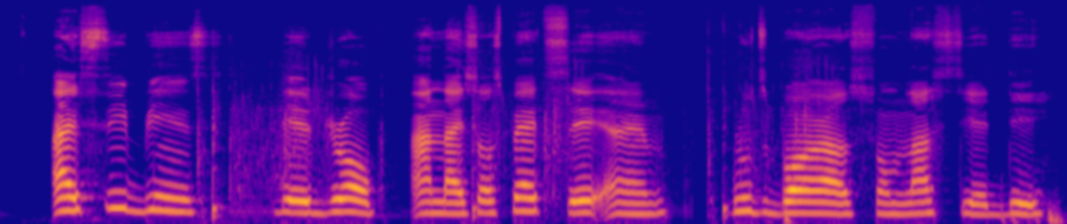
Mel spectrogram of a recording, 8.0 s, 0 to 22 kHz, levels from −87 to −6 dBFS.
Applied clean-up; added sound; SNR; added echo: neural mask model RNNoise.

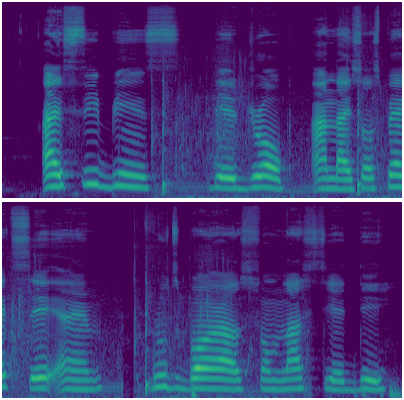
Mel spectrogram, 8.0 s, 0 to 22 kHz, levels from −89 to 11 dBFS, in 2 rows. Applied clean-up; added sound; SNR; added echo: none; Splash, splatter; 20 dB; none.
